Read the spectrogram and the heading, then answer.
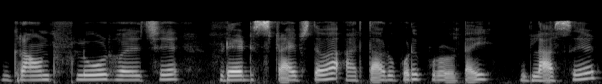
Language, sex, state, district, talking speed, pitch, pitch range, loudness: Bengali, female, Tripura, West Tripura, 110 wpm, 210 Hz, 200-225 Hz, -21 LUFS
